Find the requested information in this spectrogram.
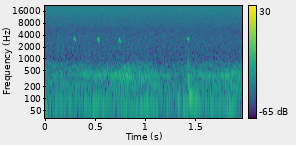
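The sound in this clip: A male bird calls near its nest from a pitch pine. Four short, high chirps come through, three in quick succession and then one after a pause. They are faint over a low background rumble.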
